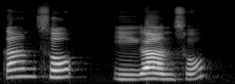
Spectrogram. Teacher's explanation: Se están oponiendo el fonema K y el fonema Ga, que son sonidos oclusivos velares.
